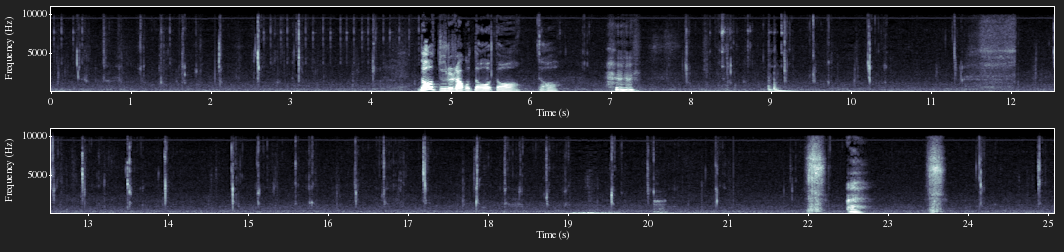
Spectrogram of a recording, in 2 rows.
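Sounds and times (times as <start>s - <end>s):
person chewing food: 0.0s - 4.6s, 7.8s - 11.6s, 12.2s - 21.1s, 24.1s - 25.0s.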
